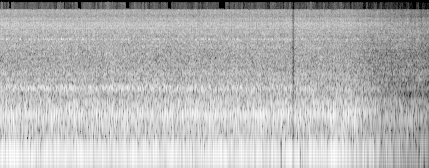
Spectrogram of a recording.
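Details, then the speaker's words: Dryer drum turning and coasting down: deep, steady droning rumble; worn drum bearing noise, still needing repair. "I mean, it's not that bad. I mean, I do have to fix it still, but... Okay. Also, you can hear the bearings, obviously."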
